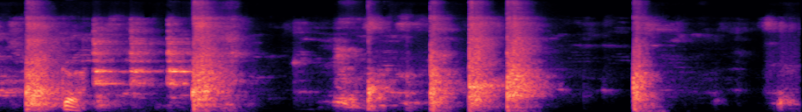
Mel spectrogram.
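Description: Boxing gloves smacking focus mitts in quick combinations: about six sharp hits in the first two seconds, a short pause, then about five more and a single last hit.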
